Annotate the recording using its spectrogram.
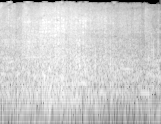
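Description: Dog sled runners scraping over packed snow as the sled passes close by. The noise swells about half a second in and fades over the next second.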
